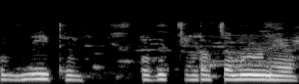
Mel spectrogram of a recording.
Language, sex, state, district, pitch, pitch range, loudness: Hindi, male, Bihar, Araria, 220 Hz, 215-235 Hz, -14 LUFS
